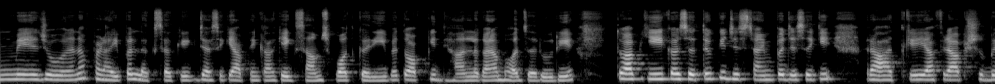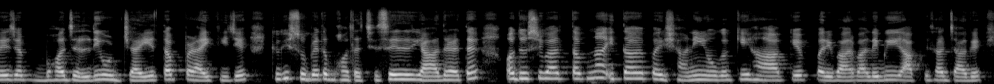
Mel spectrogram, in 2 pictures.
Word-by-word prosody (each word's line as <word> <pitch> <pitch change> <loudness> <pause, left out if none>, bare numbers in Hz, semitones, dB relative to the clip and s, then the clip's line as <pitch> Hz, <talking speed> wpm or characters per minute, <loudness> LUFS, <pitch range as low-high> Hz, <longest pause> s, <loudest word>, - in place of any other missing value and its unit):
में 230 -1 +3
जो 220 -2 +1
है 210 +1 -2
ना, 265 +3 -1
पढ़ाई 210 -6 0
पर 245 - +4
लग 210 -6 -1
सके। 190 +1 -2
जैसे 200 -2 -2
कि 205 - -1
आपने 190 0 -3
कहा 190 -1 -5
कि 195 0 +1
एग्ज़ाम्स 185 0 -3
बहुत 190 0 +1
क़रीब 180 +1 -2
हैं, 205 - -3
तो 215 - +1
आपकी 205 +4 -3
ध्यान 175 -2 -5
लगाना 180 +1 0
बहुत 185 -2 -1
ज़रूरी 175 0 -1
है। 200 - -2 0.4
तो 265 - +4
आप 245 0 +7
ये 245 0 +6
कर 250 -1 +6
सकते 245 0 +4
हो 255 - -3
कि 290 - -1
जिस 245 -1 +1
टाइम 215 0 -2
पर 230 - +3
जैसे 220 +1 +1
कि 245 +3 -3 0.4
रात 205 -2 +1
के 215 - -1
या 215 -1 +3
फिर 220 - -1
आप 205 0 +2
सुबह 215 -1 +1
जब 215 -1 -2
बहुत 200 +1 +1
जल्दी 195 +1 +1
उठ 215 -6 +1
जाइए, 185 +1 +2
तब 220 0 +2
पढ़ाई 190 -4 +2
कीजिए 200 +4 -2 0.2
क्योंकि 255 +3 -1
सुबह 245 -5 +2
तो 245 - +4
बहुत 210 -3 -3
अच्छे 185 +2 -3
से 230 +4 +6 0.2
याद 185 -1 +2
रहता 205 +5 +3
है, 290 - -1 0.3
और - - +6
दूसरी 270 +1 +2
बात 270 -1 +1
तब 260 -1 +1
ना 305 +2 0
इतना 270 +1 +1
परेशानी 220 -3 -1
इ - - 0
होगा 205 -1 -2
कि 235 0 0
हाँ, 200 -4 -1
आपके 190 +2 -2 0.2
परिवार 180 -2 0
वाले 185 0 0
भी 210 +2 -3
आपके 180 +2 -10
साथ 195 -1 -2
जागें। 180 +1 -2
205 Hz, 230 wpm, -21 LUFS, 190-230 Hz, 0.4 s, आप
